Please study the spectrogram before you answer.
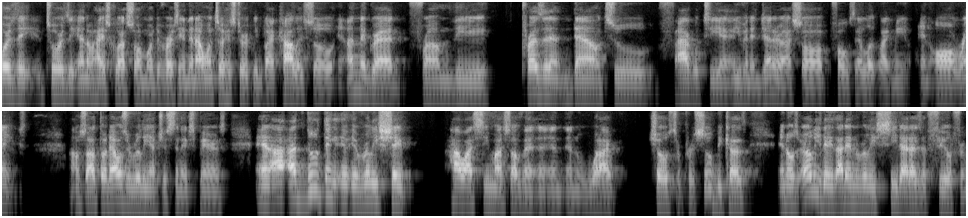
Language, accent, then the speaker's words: English; Trenton, New Jersey, United States; also born or lived in Liberia / Willingboro, New Jersey / New Brunswick, New Jersey; now in Los Angeles, United States; I was born in Liberia, came here when I was about 8. I grew up in New Jersey, primarily in Trenton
